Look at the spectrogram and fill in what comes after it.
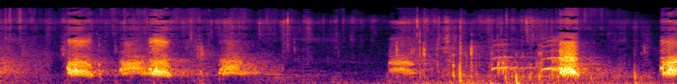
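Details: Young meerkats at Nagasaki Bio Park making harsh, buzzy chirps. Three evenly spaced bursts come first, then a quiet gap, then a denser run of squeaks and one louder burst near the end.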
